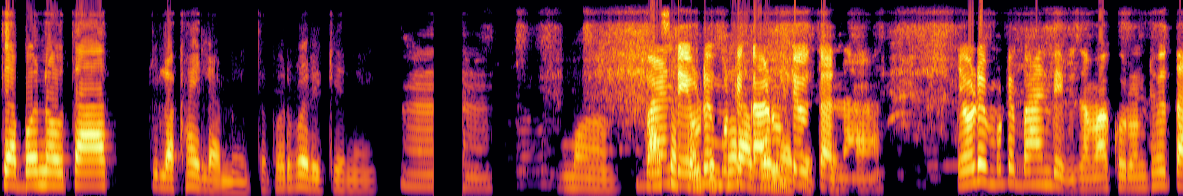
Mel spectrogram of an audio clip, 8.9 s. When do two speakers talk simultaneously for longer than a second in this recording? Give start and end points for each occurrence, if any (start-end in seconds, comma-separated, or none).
4.9-6.3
